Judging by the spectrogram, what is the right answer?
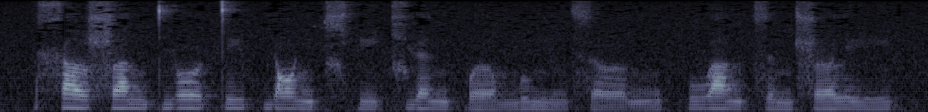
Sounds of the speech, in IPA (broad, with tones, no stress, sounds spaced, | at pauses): x ä˥˧ ʂ a˥˧ n t̪ j o˥˧ ʊ̯ t̪ i˥˧ p j ɑ˥˩ ŋ t͡ɕʰ i˧˥ t͡ɕ ɥ ɛ˥˩ n p ɤ˨˩ m u˥˩ m i˩ n s ɤ˨˩˦ ŋ | w a˥˩ n t͡s ə˨˩ n ʂ ɤ˥ l i˧˥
